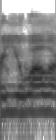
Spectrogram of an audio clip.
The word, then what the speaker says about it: Joel: And Jake Evans and Joel Armia are both, or Yoel Armia, to pronounce it correctly, are both that kind of guy.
